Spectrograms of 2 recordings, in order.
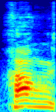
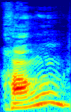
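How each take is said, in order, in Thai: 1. ออกเสียง ขัง ด้วยเสียงต่ำ 2. ออกเสียง ขัง ด้วยเสียงจัตวา (1) "เสียงเอก" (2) "เสียงเจรวา"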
